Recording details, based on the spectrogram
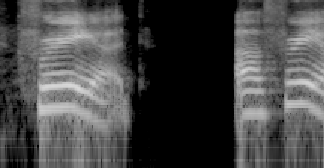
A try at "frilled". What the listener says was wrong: See, you're getting there, except that your tongue isn't touching your teeth. I could see it's not. So you're coming from the I, from the RI to an L, but you're not quite getting there. It's frill.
